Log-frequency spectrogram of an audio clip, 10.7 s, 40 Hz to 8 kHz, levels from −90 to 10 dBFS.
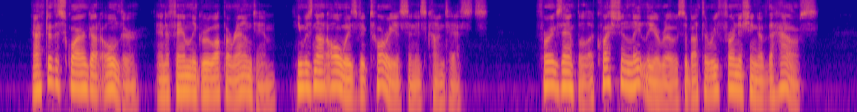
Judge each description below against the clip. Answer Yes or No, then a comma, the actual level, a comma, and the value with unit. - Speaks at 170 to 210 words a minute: Yes, average, 180 wpm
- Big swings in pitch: Yes, wide, 7.1 semitones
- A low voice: Yes, low, 110 Hz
